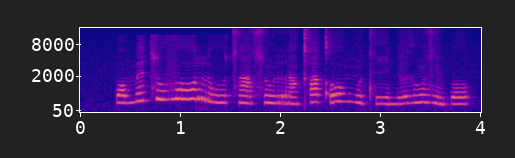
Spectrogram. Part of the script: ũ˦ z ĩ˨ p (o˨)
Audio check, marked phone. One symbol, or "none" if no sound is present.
o˦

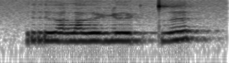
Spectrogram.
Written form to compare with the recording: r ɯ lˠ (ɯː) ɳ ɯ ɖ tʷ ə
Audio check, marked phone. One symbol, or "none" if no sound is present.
ɯ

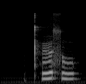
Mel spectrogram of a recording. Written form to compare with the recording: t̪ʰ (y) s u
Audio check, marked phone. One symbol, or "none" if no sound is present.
ʏ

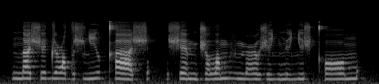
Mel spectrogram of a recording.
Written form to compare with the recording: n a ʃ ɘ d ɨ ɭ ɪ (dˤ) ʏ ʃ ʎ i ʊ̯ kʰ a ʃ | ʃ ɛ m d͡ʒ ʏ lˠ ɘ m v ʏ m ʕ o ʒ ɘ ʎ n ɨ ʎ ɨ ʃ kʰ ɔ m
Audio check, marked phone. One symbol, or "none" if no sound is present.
dˤ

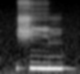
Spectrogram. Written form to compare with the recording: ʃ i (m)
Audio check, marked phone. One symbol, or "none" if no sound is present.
m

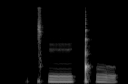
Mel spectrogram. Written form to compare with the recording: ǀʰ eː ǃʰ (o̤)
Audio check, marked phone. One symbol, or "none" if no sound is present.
o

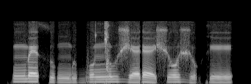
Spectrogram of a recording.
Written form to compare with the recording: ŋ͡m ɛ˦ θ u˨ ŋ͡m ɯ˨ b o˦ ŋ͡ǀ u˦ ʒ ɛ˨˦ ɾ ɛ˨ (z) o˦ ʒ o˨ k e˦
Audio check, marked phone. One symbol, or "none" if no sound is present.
ʃ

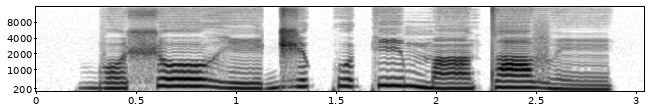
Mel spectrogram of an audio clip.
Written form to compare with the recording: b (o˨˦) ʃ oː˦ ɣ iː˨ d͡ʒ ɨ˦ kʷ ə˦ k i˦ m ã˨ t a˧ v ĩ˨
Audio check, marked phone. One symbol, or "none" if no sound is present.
o˨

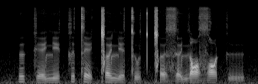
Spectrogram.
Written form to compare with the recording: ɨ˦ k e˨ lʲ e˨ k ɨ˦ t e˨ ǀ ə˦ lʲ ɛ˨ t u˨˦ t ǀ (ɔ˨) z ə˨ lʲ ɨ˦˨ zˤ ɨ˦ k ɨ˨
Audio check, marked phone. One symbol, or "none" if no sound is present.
ə˨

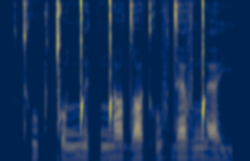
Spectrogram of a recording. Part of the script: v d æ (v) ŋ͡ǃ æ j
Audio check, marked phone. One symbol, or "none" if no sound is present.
v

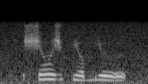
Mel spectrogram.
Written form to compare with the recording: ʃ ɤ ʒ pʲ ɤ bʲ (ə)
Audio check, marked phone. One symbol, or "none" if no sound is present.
ɯ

